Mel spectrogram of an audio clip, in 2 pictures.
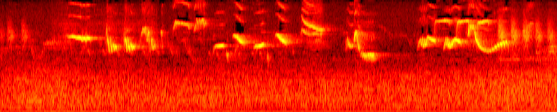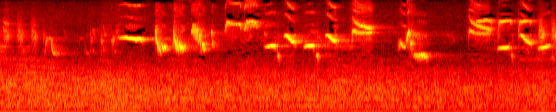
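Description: A Eurasian blackcap sings a rich, fluty warbling song in repeated bright phrases with short pauses, clear over a soft background hiss, with no voices.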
